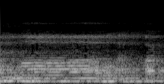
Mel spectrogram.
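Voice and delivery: slow "الله" held on its second vowel, short "أكبر"; long vowel in "الله". Shown as a demonstration. Teacher modelling the correct takbir, madd on "الله". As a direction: stretch the "laa" of "الله" only. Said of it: "في لفظ الجلالة".

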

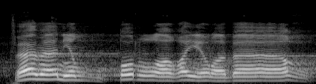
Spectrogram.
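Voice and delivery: loud, slow chanted verse with ض held in اضطر; clear Dad recitation. Shown as a demonstration. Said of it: "تظهر الضاد ثم تأتي بحرف الطاء بعدها".

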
